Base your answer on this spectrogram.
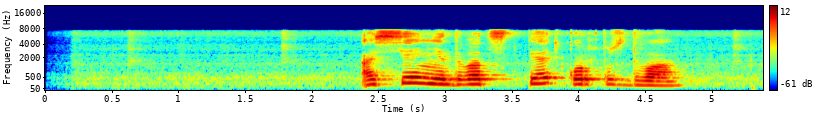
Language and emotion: Russian, neutral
